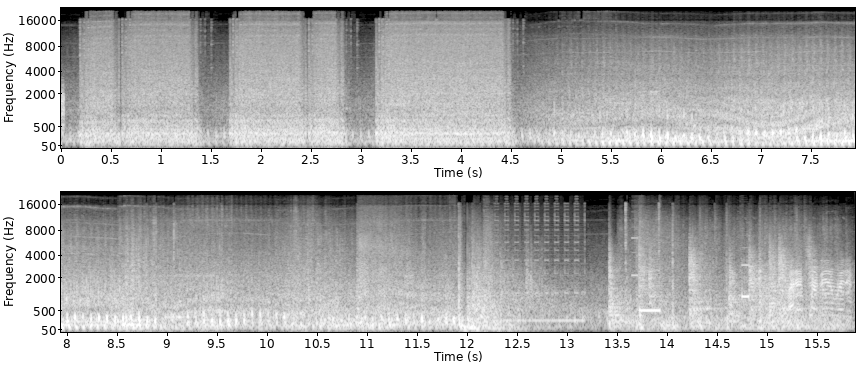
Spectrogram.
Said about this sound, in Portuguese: Parece haver um helicóptero inimigo a esta sua localização.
